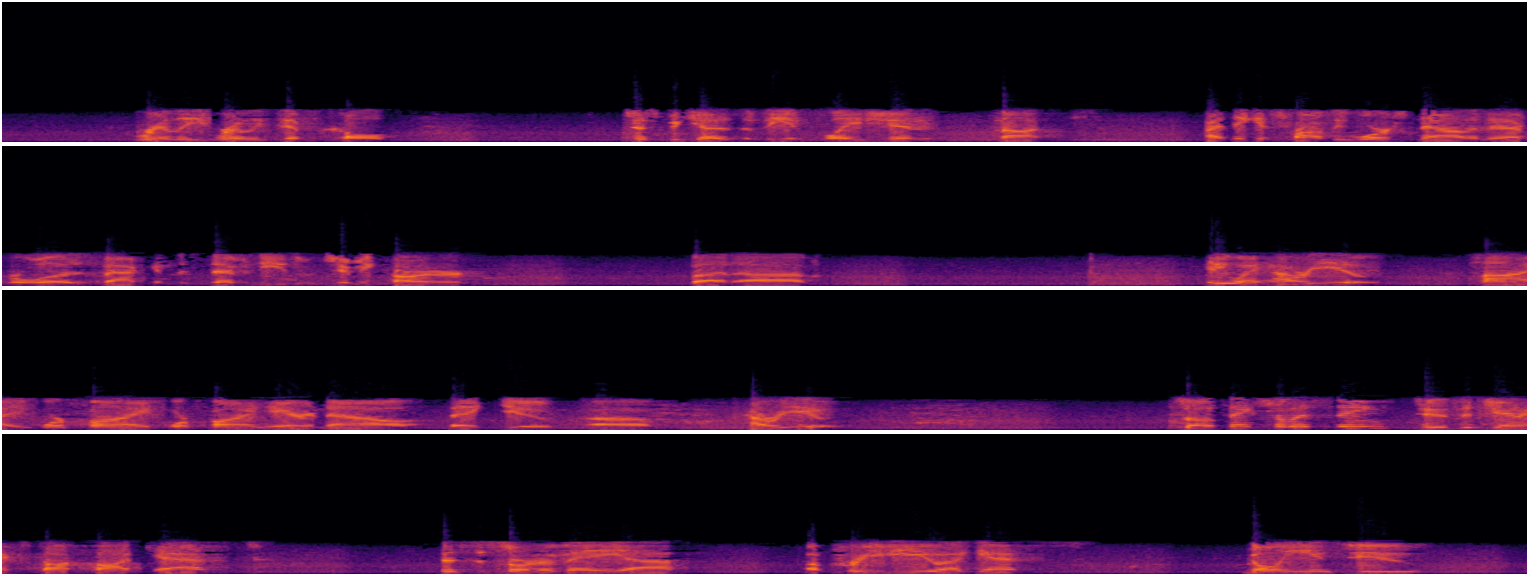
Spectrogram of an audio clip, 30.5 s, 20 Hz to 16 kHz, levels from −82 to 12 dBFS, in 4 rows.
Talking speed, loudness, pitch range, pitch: 130 wpm, -19 LUFS, 150-185 Hz, 165 Hz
